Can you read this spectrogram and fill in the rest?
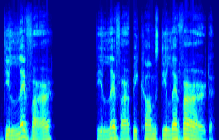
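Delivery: delivered ending in a clear voiced d. Shown as a demonstration. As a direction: say delivered with a buzzing d at the end. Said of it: "it sounds like a D for delta".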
